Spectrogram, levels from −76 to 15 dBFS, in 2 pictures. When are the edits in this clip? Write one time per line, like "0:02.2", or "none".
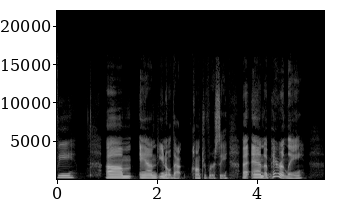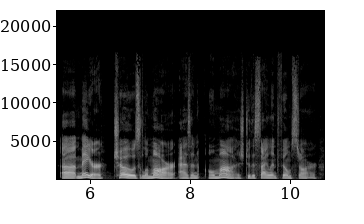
none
